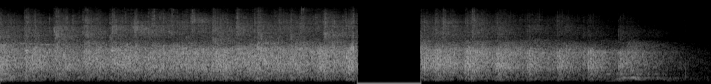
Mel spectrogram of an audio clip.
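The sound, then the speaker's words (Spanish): An audience applauds in a steady, dense wash of clapping that holds loud, breaks off in a brief silent gap, then resumes and gradually fades out toward the end. “Me gusta que aprendas por eso, que aplaudas por eso, porque allí no vas a estar vos.”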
